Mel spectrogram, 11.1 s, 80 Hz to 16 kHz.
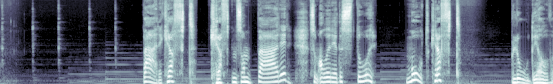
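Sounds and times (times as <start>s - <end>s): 
clock ticking: 0.0s - 4.0s
low sustained musical drone: 1.0s - 11.0s
speech: 2.9s - 9.2s, 10.3s - 11.0s.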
